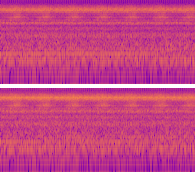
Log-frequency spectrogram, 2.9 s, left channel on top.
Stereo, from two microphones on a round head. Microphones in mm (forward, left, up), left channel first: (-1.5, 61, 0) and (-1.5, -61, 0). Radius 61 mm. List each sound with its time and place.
0.0 s an insect: 30° right (ahead or behind)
